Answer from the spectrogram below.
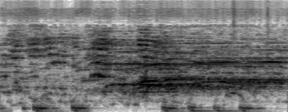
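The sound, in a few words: crowd screaming at a rally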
